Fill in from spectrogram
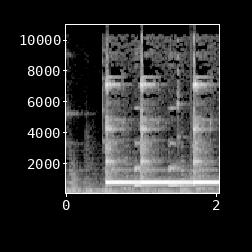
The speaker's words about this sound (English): That's the third time I've rung the bell. I'm just going in.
